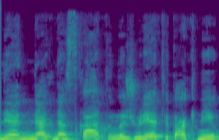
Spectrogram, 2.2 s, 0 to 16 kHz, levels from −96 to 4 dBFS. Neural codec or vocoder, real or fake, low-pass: none; real; 14.4 kHz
